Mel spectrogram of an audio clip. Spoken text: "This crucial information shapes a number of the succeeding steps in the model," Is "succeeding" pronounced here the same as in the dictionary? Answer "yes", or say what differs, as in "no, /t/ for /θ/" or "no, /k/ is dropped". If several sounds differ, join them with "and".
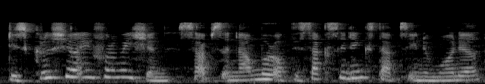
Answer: yes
